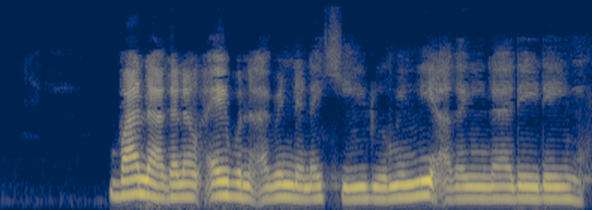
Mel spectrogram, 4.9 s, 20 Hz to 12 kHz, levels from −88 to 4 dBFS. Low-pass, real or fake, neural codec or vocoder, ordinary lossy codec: 10.8 kHz; fake; codec, 24 kHz, 1.2 kbps, DualCodec; AAC, 32 kbps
